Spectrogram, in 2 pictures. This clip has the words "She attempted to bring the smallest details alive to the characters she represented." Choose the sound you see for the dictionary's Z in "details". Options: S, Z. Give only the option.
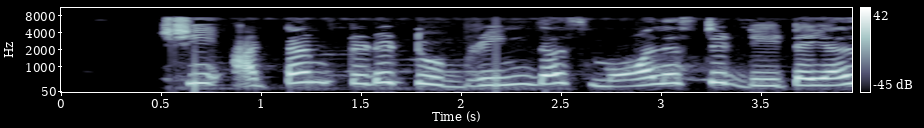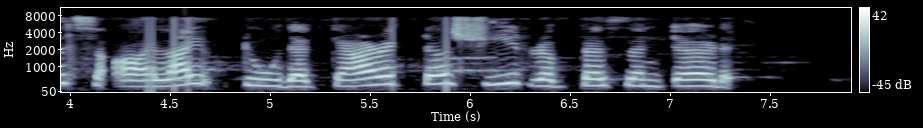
S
